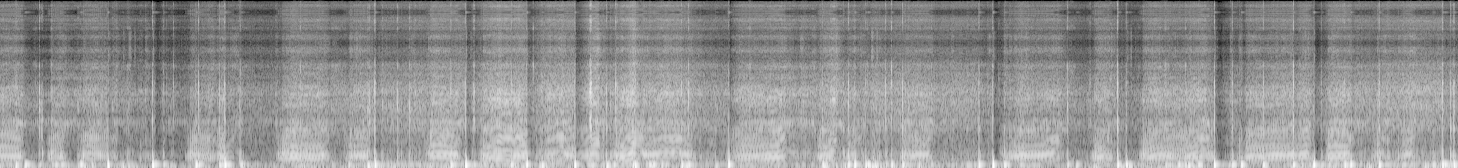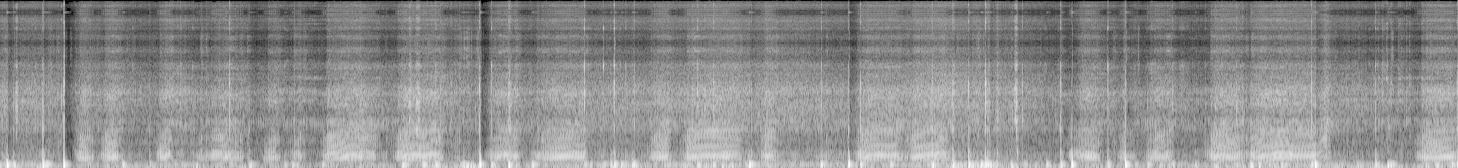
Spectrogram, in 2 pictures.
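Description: Dirt bike engine revving up and down over and over as it rides a rough trail. Heavy wind rumble and bump knocks on the helmet-mounted microphone lie over it.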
